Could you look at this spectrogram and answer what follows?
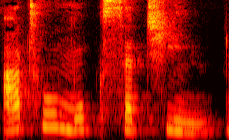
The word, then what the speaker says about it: Atomoxetin: Es gibt nämlich noch das Atomoxetin.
